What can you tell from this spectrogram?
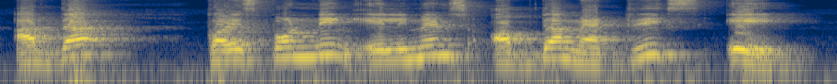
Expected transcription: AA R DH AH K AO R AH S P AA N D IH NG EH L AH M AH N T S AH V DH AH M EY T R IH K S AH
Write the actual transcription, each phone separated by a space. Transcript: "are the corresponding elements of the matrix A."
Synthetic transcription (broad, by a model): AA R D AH K AO R AH S P AA N D IH NG EH L AH M AH N T S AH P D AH M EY T R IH K S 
